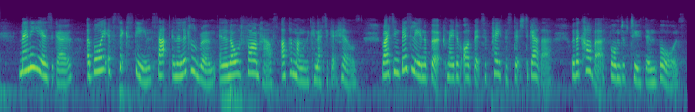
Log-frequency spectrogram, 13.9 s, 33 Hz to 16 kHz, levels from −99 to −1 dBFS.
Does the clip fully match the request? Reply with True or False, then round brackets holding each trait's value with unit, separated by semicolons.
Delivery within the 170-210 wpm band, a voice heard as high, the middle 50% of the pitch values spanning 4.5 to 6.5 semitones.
True (185 wpm; 245 Hz; 5.5 semitones)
